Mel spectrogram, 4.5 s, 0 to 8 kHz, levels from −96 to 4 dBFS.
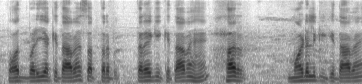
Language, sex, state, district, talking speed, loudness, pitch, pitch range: Hindi, male, Uttar Pradesh, Budaun, 200 wpm, -20 LUFS, 125 Hz, 120-140 Hz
